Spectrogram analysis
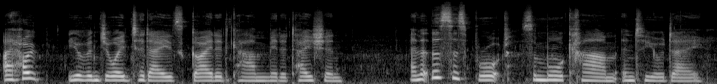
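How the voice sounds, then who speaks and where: A woman narrating a guided meditation in a calm, gentle, unhurried manner, leaving long pauses between phrases. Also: on the low side.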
